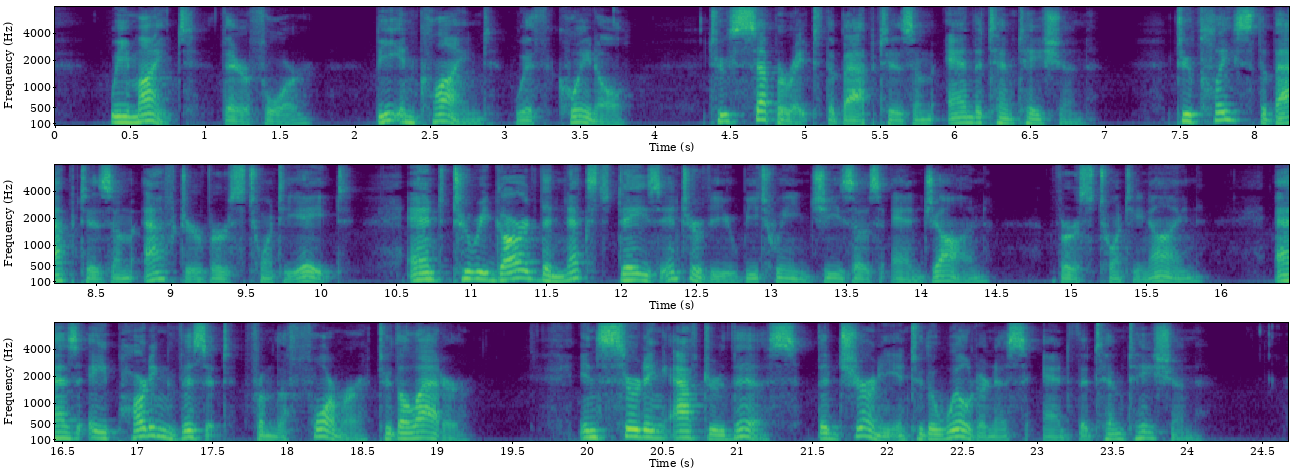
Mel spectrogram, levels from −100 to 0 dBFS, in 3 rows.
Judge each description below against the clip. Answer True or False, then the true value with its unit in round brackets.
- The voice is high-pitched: False (125 Hz)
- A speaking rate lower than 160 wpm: True (135 wpm)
